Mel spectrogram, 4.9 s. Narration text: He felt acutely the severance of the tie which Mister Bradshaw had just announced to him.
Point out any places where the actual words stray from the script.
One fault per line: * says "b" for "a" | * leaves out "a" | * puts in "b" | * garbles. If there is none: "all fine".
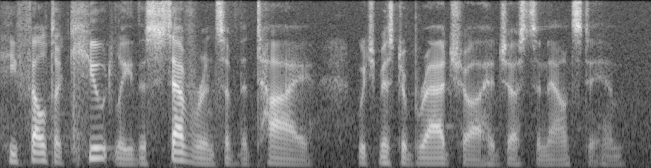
all fine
